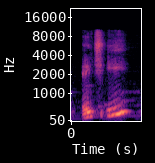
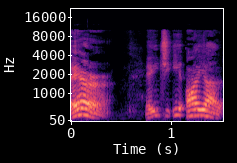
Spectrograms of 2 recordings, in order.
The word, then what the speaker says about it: heir: 그러나 발음은요? 헤어가 아니에요. 헤어가 아니에요. H-E-I-R H-E-I-R입니다. Harry 아니에요? H-E-I-R. 네, 올리세요. 발음하면서 올리세요. Air H-E-I-R Air H-E-I-R Air H 묵음!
